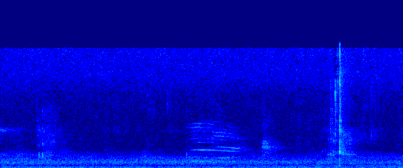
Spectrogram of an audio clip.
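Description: Quiet outdoor city ambience with a steady low hum and a bird calling faintly a few times, the clearest call about two seconds in.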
